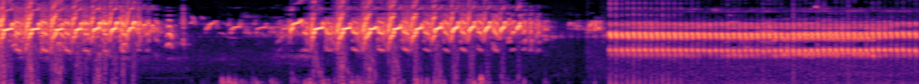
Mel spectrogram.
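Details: Rufous hornero song: loud, rapid chattering series of sharp repeated notes in two bursts, followed by a steady pulsing buzzy trill that continues to the end.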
